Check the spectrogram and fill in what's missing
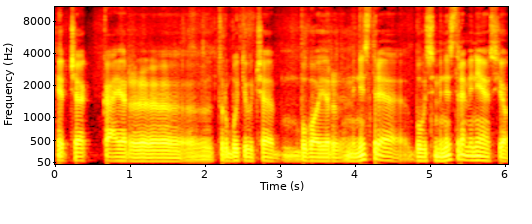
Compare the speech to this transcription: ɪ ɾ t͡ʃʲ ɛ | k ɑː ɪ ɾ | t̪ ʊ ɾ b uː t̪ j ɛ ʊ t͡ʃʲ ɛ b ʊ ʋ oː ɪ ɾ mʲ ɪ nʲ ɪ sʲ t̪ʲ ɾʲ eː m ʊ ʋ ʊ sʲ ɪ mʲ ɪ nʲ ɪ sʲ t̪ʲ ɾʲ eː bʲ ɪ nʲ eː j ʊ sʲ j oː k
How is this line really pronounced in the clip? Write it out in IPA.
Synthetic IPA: ɪ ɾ t͡ʃʲ ɛ | k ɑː ɪ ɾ | t̪ ʊ ɾ b uː t̪ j ɛ ʊ t͡ʃʲ ɛ b ʊ ʋ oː ɪ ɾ mʲ ɪ nʲ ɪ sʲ t̪ʲ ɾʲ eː b ʊ ʋ ʊ sʲ ɪ mʲ ɪ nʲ ɪ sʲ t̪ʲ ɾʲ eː mʲ ɪ nʲ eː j ʊ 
